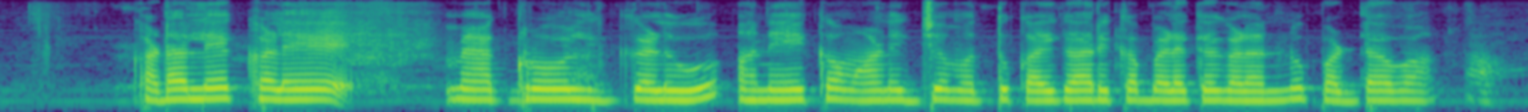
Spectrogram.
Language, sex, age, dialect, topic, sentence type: Kannada, female, 18-24, Central, agriculture, statement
